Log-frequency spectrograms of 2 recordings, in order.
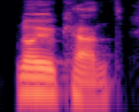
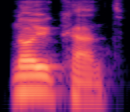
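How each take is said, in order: Both takes have the same delivery.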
